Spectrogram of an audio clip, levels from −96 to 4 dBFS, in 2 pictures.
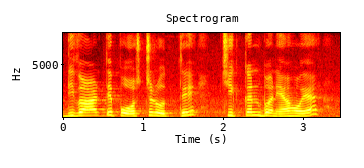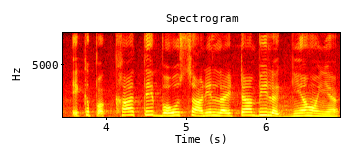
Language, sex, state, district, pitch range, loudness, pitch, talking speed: Punjabi, female, Punjab, Pathankot, 240-290 Hz, -14 LUFS, 270 Hz, 140 wpm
